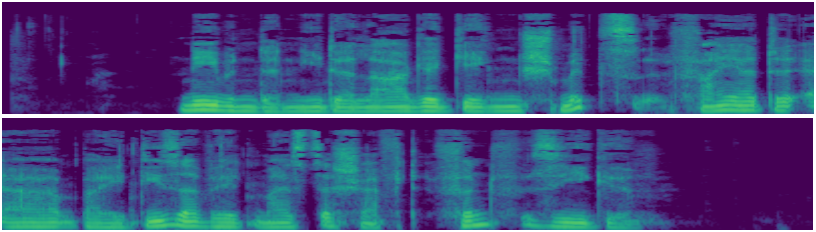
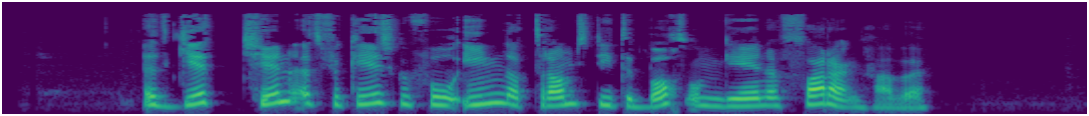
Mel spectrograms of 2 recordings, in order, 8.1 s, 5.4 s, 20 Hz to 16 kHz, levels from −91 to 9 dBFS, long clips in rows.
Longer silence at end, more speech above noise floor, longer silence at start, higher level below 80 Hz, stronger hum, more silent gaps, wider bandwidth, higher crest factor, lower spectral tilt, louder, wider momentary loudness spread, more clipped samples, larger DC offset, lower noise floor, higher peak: about the same, 0.85 s vs 0.8 s; about the same, 54 dB vs 55 dB; first, 0.9 s vs 0.7 s; first, -42 dBFS vs -76 dBFS; neither; neither; about the same, 11.5 kHz vs 11.5 kHz; about the same, 20 dB vs 20 dB; about the same, -4 dB/octave vs -4 dB/octave; about the same, -23 LUFS vs -23 LUFS; second, 6 LU vs 9 LU; neither; neither; about the same, -78 dBFS vs -78 dBFS; about the same, -6 dBFS vs -4 dBFS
